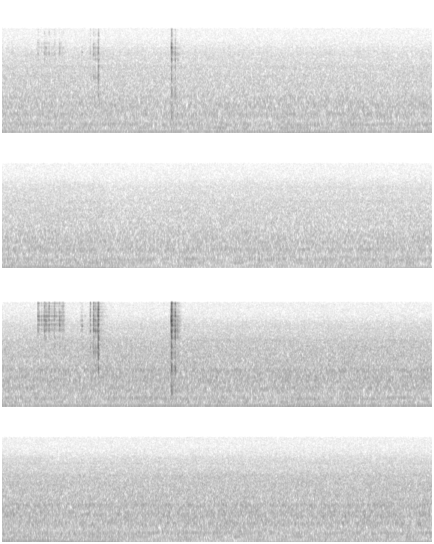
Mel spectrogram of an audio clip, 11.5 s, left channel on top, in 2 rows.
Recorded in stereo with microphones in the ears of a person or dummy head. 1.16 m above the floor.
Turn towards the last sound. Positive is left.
turn(degrees=-65)  # may be behind; listen again after turning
